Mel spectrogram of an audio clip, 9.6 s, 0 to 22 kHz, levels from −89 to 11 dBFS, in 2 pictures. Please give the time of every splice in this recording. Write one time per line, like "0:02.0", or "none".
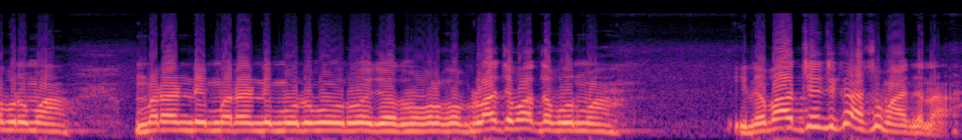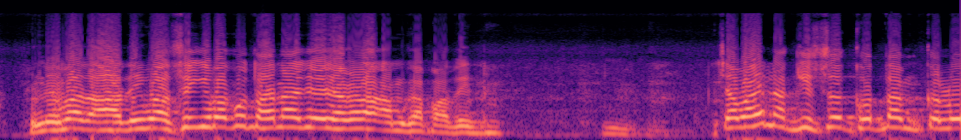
0:04.8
